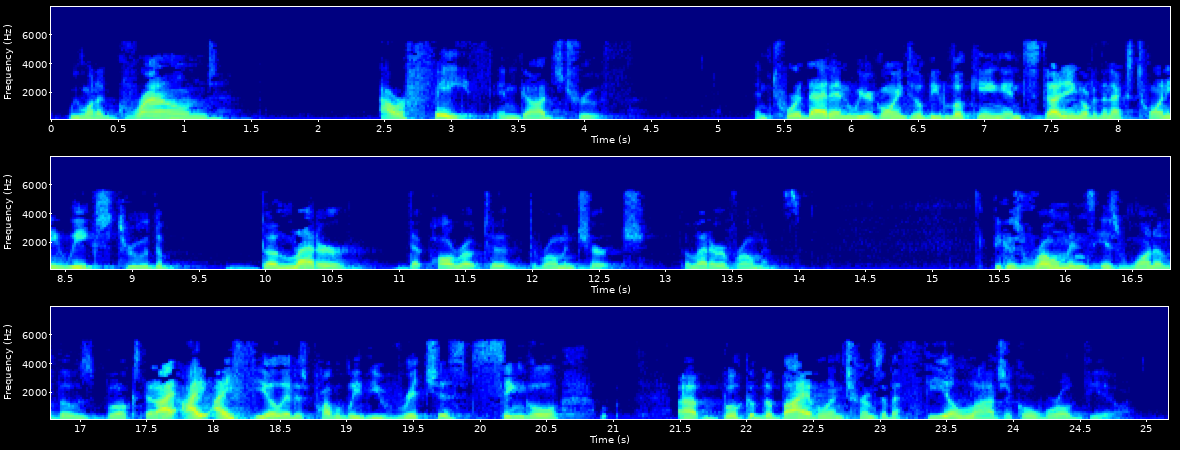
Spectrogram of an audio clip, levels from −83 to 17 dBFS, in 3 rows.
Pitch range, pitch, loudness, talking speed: 105-145 Hz, 130 Hz, -34 LUFS, 165 wpm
